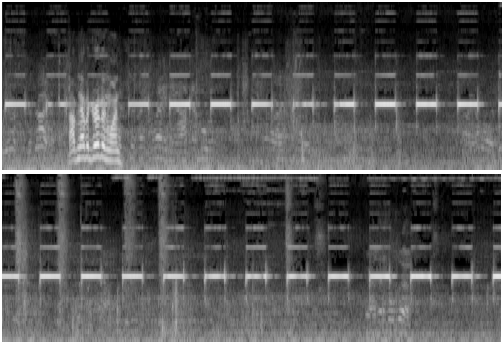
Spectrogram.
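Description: A truck's reversing alarm beeps steadily and repeatedly.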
